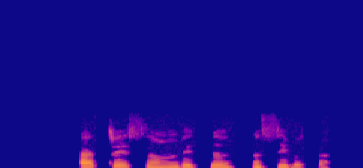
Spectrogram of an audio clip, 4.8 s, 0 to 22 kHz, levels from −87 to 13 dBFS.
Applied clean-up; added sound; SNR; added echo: none; none; none; none.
